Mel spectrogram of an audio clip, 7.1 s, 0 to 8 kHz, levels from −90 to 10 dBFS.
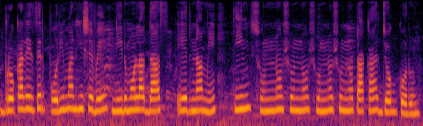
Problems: continuous background conversations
